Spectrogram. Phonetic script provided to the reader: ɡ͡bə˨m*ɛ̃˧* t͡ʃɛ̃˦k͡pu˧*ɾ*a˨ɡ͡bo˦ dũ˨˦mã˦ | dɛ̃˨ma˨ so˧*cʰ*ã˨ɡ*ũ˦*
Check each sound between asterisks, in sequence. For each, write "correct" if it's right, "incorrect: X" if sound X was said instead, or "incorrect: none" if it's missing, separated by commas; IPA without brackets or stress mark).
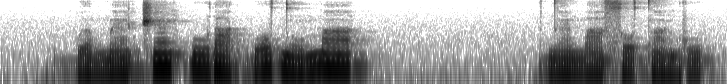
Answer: correct, correct, incorrect: t, incorrect: u˦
